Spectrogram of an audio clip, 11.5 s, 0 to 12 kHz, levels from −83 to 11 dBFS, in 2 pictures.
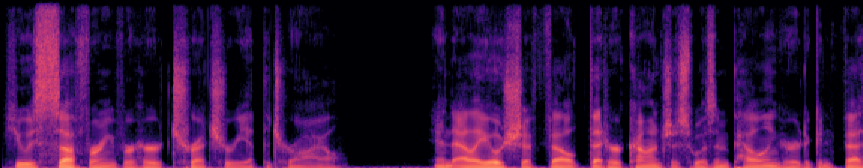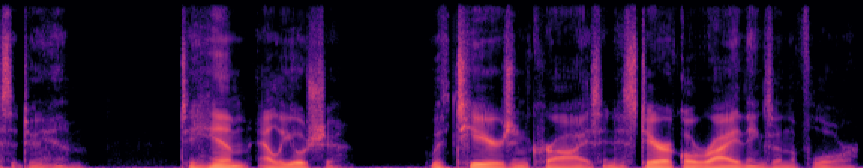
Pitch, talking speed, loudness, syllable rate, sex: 95 Hz, 190 wpm, -19 LUFS, 5.4 syllables/s, male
